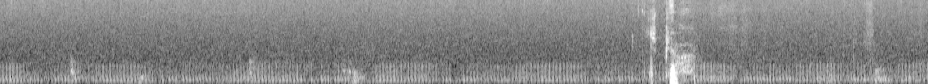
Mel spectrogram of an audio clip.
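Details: Petted lemur at an allotment, settling down to sleep under stroking hands; soft continuous low purring throughout, broken near the end by a brief sharp rustle or click.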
